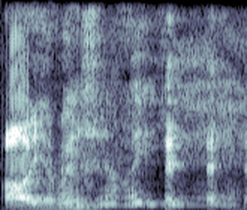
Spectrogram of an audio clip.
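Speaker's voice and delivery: high, slow laughing recognition; light up remembering the song; fond laugh. Real, not acted. Hearing his favourite song named, high laughing recognition. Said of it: "my favourite one's one called Residue".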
